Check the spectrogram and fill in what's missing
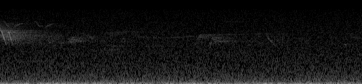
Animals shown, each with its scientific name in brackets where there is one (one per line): Eastern Wood-Pewee (Contopus virens)
Red-eyed Vireo (Vireo olivaceus)
Black-and-white Warbler (Mniotilta varia)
